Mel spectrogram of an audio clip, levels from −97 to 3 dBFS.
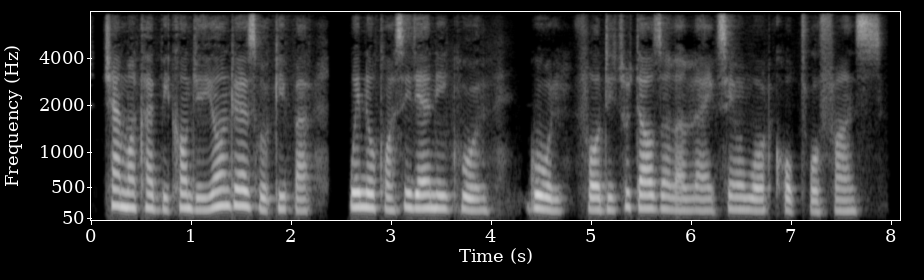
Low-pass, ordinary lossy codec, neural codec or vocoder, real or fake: none; none; codec, 16 kHz, 0.5 kbps, FunCodec, trained on LibriTTS, 25 frames a second; fake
